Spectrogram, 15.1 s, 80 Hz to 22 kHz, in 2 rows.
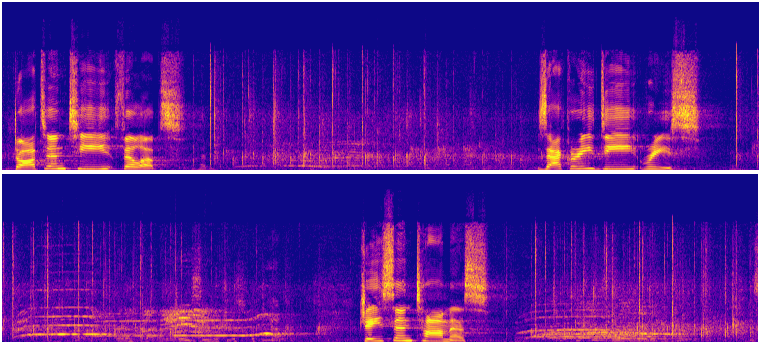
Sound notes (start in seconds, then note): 2.0 audience applauding; 2.3 audience cheering; 7.3 audience applauding; 7.6 audience cheering; 12.7 audience applauding; 12.7 audience cheering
